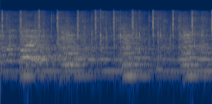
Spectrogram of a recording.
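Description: A small string ensemble of violins and cello plays sustained low notes, with rapid, irregular tapping of typing over it.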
